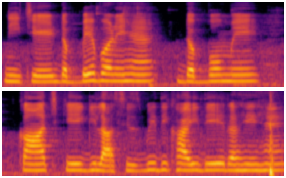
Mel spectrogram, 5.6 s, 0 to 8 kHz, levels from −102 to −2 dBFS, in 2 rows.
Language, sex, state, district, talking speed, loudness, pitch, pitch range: Hindi, female, Punjab, Pathankot, 150 wpm, -22 LUFS, 220 Hz, 215-225 Hz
